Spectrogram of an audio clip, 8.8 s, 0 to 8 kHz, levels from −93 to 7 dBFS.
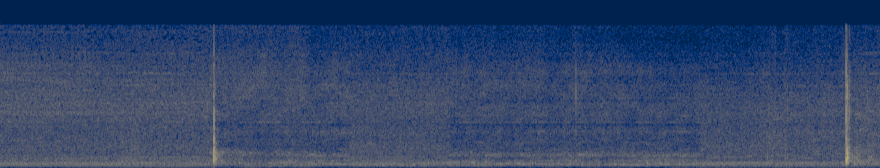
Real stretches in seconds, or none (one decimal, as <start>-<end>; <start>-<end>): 0.0-2.1; 3.5-4.5; 7.0-8.8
